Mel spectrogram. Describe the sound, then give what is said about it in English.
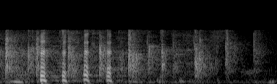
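Scattered audience applause for Turning Point USA: a short run of sharp, irregular claps from a small crowd, fairly quiet, with no one speaking over it. “I didn't know I'd get applause out of that.”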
